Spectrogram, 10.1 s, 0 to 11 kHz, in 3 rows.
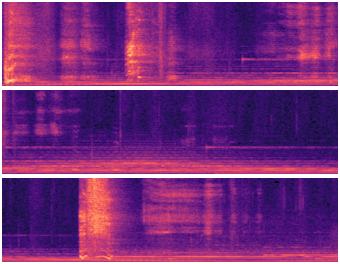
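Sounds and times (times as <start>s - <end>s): bell-like tones over low drone: 0.4s - 10.0s
woman sobbing: 0.6s - 5.5s, 7.5s - 10.0s.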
